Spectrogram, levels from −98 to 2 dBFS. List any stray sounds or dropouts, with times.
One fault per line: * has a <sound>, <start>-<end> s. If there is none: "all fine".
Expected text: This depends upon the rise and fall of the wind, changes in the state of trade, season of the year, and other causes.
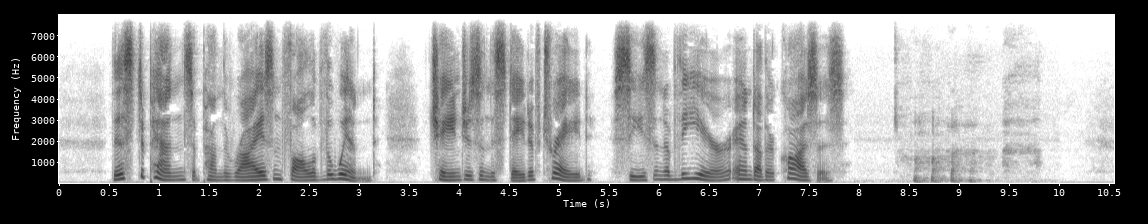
* has a laugh, 8.3-9.9 s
